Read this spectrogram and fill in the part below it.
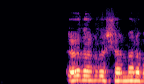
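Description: A man speaks close to a microphone, as on an online call.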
